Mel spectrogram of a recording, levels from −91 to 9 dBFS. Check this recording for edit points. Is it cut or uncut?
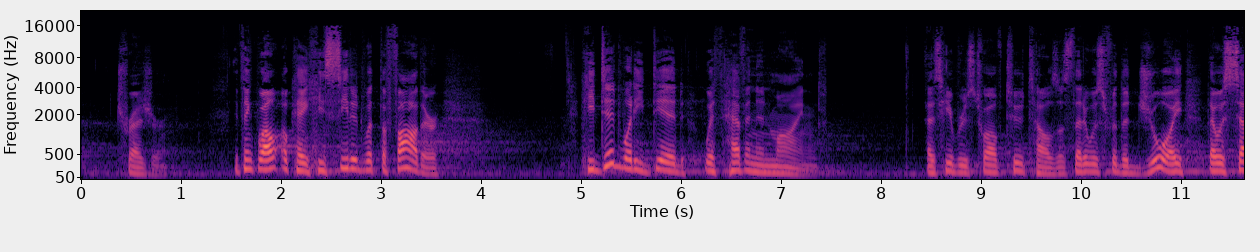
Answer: cut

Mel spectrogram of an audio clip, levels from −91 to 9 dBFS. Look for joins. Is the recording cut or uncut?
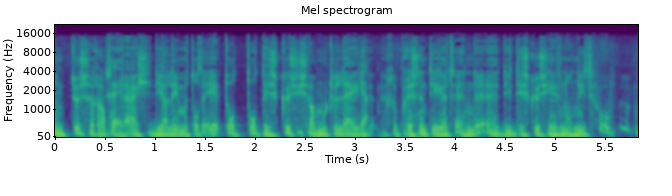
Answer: uncut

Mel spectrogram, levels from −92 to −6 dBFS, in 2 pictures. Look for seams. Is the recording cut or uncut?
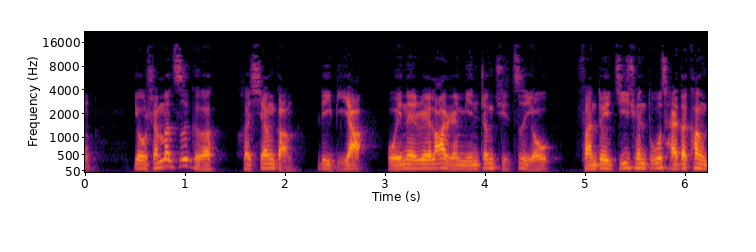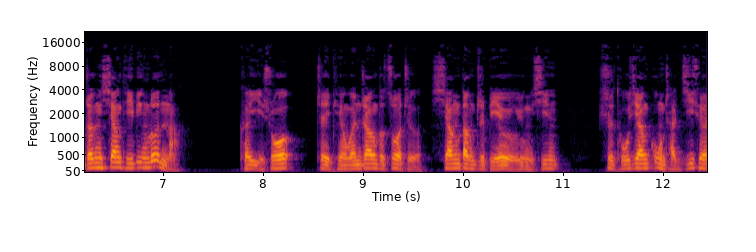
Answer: uncut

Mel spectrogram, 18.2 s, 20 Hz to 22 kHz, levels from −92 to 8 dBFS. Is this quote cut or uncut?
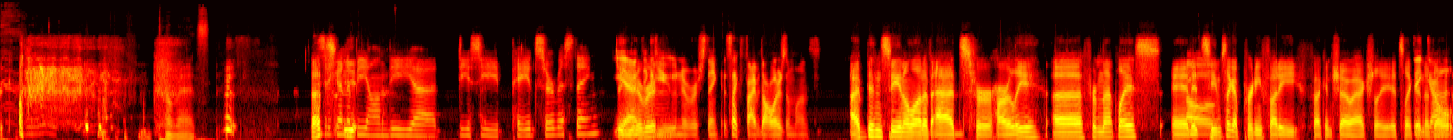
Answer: cut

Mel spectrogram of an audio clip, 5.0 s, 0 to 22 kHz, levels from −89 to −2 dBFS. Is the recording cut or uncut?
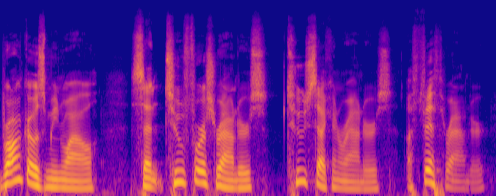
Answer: uncut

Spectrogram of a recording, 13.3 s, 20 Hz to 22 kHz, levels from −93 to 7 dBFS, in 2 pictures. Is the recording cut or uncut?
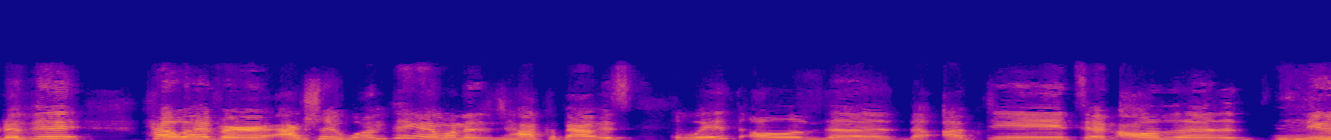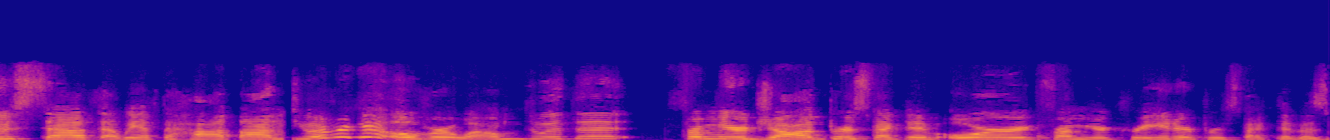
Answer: uncut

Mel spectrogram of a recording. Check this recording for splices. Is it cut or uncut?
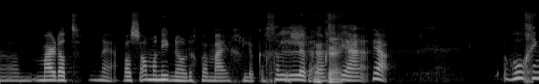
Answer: uncut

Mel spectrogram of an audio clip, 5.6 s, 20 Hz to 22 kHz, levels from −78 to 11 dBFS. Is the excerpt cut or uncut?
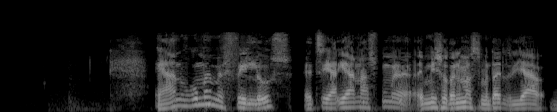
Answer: cut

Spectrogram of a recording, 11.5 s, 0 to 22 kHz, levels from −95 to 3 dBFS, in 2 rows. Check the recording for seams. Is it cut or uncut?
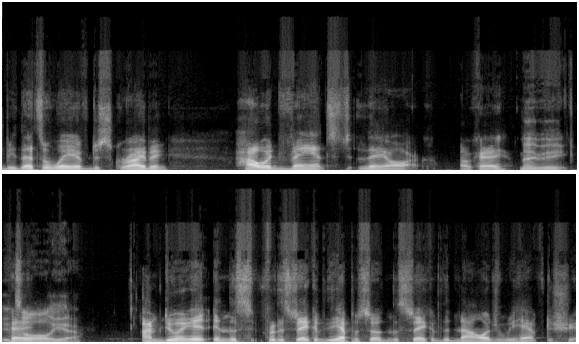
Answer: cut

